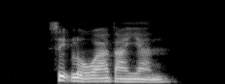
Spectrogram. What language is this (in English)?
Cantonese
